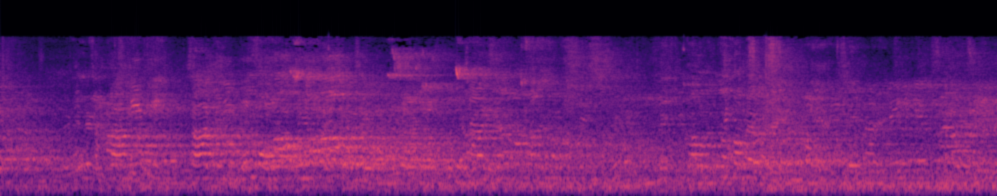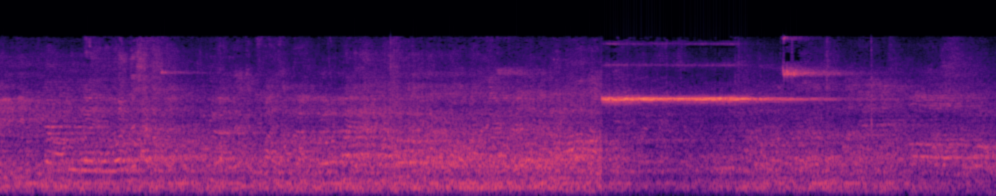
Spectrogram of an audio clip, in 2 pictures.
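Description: Several young men talk over one another in a large echoing gym.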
